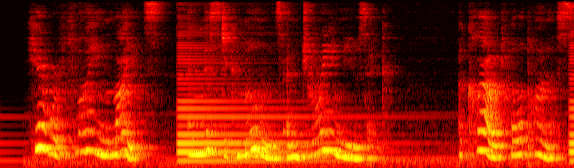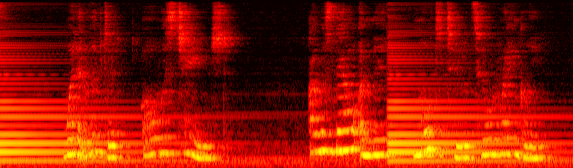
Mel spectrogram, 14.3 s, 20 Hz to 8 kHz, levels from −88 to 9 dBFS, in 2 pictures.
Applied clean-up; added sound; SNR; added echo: none; Acoustic guitar; 8 dB; reverberation time 0.6 s.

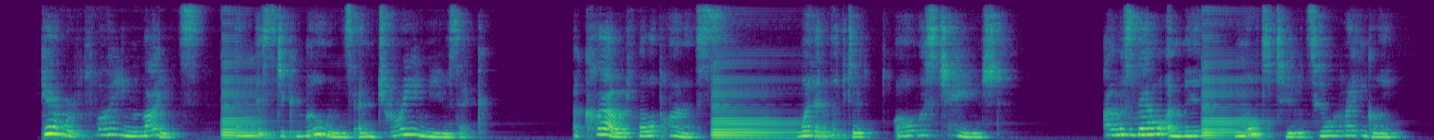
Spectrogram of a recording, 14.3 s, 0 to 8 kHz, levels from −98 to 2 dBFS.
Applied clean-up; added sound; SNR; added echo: neural mask model DeepFilterNet 3.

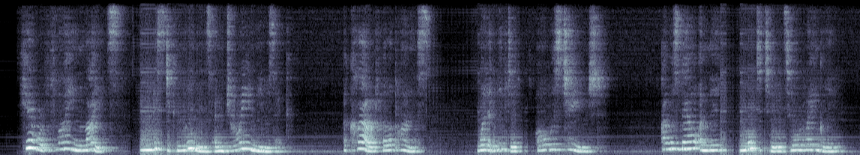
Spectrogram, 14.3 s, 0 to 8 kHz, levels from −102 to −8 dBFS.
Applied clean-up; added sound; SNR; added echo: neural separator model SepFormer DNS4.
